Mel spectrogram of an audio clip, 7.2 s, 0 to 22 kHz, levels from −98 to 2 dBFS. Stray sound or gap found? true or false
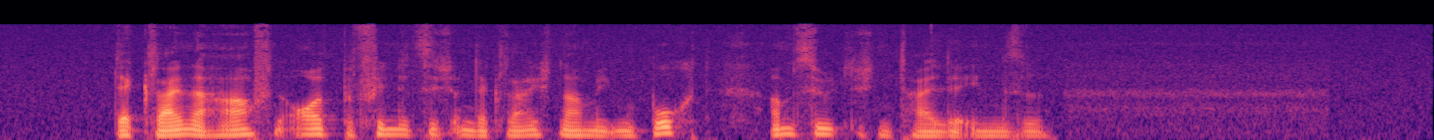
false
